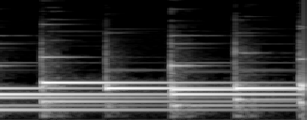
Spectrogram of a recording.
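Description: Background music: a gentle melody of bell-like struck notes, about two a second, each ringing on over a low held note.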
